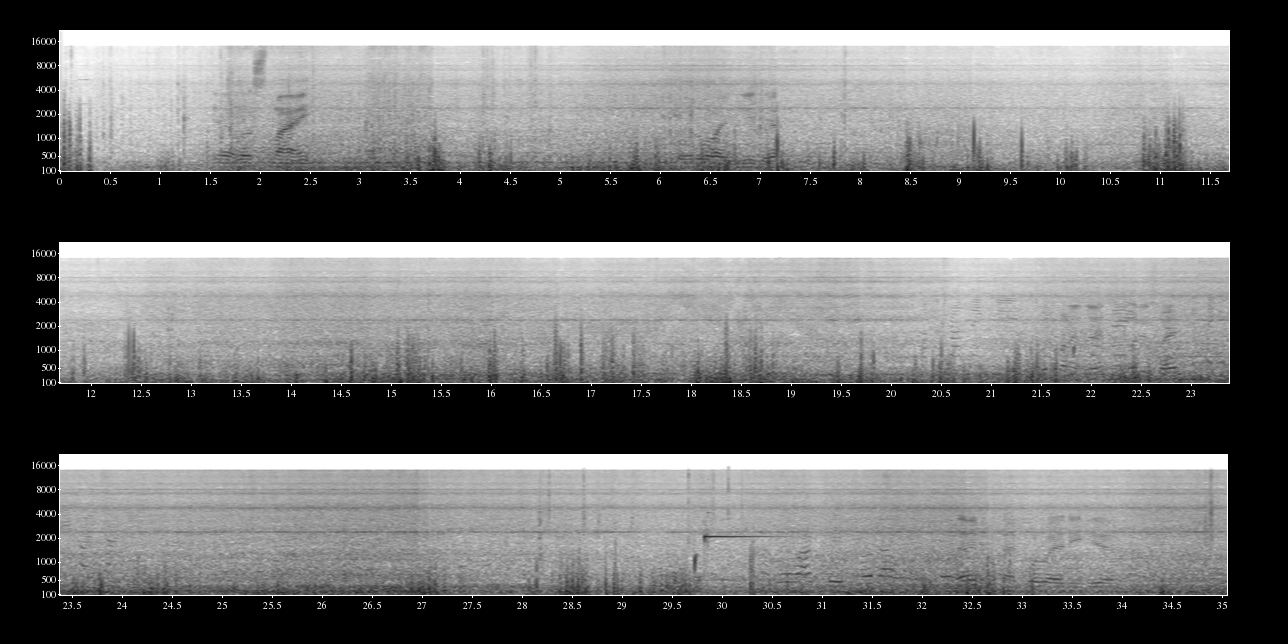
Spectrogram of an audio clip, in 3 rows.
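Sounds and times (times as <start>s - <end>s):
aircraft engines rumbling: 0.0s - 35.0s
wind buffeting microphone: 0.0s - 35.0s
faint high whine: 29.0s - 33.7s.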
